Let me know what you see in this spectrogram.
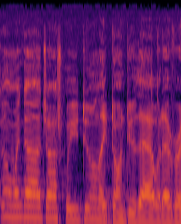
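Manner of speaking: put-on crying, tearful pleading protest. Retelling how family reacted to leaving college: imitating crying family. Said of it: "they were crying".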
